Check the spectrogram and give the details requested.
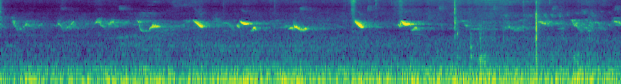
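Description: Small birds chirping outdoors, a string of short, quick notes that drop in pitch, over a steady low background rumble. Two sharp clicks come about six and seven seconds in.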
